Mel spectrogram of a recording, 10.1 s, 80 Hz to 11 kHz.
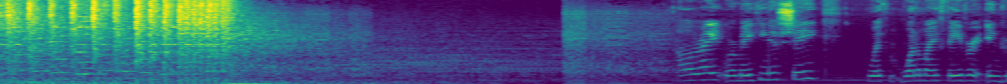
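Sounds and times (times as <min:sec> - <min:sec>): deep low rumble: 0:02.3 - 0:06.8.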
